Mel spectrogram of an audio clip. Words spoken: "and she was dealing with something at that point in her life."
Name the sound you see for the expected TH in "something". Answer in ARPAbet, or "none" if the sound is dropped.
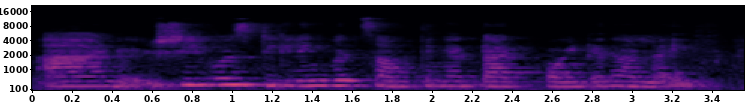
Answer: T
